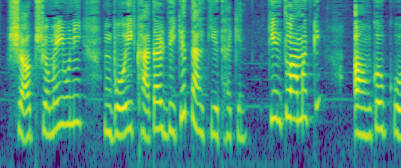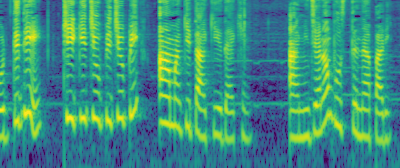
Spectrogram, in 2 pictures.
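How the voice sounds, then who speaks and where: A woman's voice: high-pitched, highs cut off. A woman playing a shy, easily piqued student who narrates her own story in a scripted audio drama. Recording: music behind the voice.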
